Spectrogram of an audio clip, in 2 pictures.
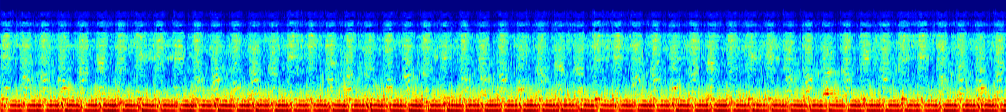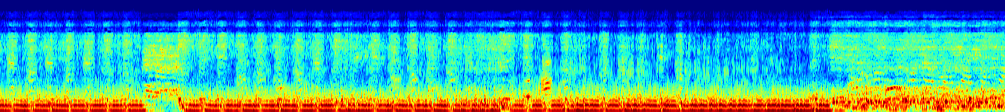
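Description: UK happy hardcore DJ set played loud over a club sound system: a fast, dense beat over a steady heavy bass line. The bass drops out for a moment a little past halfway and again shortly before the end.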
